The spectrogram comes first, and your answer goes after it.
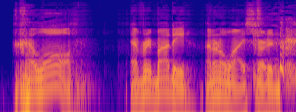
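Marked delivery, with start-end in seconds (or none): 0.2-2.4 horrible put-on Russian accent. Greeting everybody at the start, in a horrible put-on Russian accent. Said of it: "With my horrible Russian accent".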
